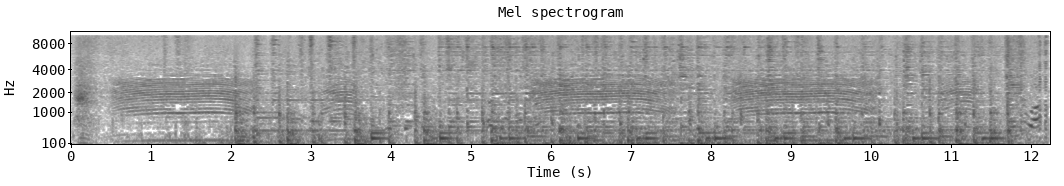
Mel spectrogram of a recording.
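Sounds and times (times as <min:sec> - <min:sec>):
cows mooing in a meadow: 0:00.1 - 0:04.2, 0:05.3 - 0:11.8
steady rhythmic pattern: 0:02.2 - 0:11.9.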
